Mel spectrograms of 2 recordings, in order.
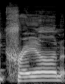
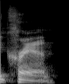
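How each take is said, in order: First: "crayon" in two full syllables, CRAY-on. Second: "crayon" squeezed to one syllable, "cran". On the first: Asking co-host which way they say it, "crayon" as CRAY-on. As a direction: sound out both vowels in "crayon". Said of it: "do you say crayon or". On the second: Asking co-host which way they say it, "crayon" as "cran". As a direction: say "crayon" to rhyme with "man". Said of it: "or do you say crayon". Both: Shown as a demonstration.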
